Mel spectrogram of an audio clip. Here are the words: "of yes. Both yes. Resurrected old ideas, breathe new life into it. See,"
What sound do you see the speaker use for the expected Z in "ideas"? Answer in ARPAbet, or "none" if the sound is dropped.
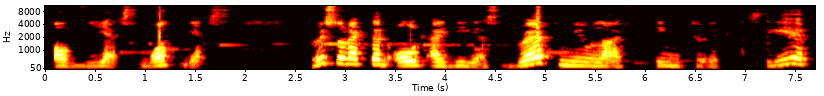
S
